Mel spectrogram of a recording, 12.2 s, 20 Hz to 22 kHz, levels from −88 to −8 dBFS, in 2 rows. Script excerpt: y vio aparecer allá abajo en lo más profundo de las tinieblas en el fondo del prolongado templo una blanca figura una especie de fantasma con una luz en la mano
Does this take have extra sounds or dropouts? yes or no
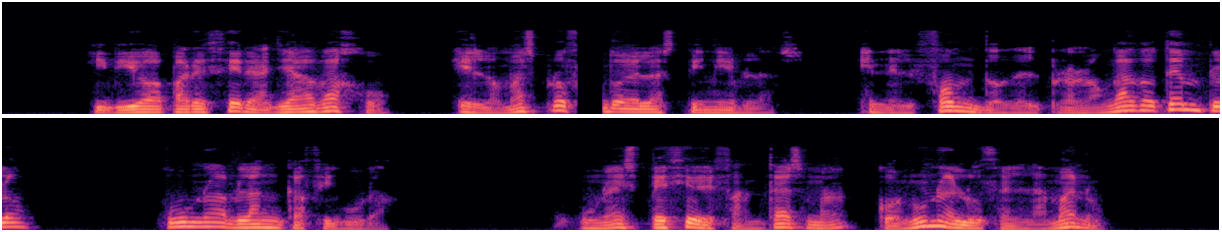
yes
